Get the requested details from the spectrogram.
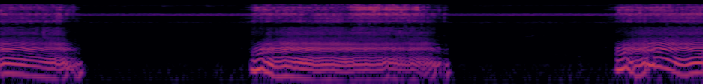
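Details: Soft snoring during sleep: drawn-out, buzzing snores with quiet pauses between them, about three snoring breaths in seven seconds.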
